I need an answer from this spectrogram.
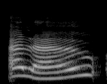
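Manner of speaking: a high, loud British hello; mock British accent. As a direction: chirp it back in a put-on British accent. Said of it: "my British accent".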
